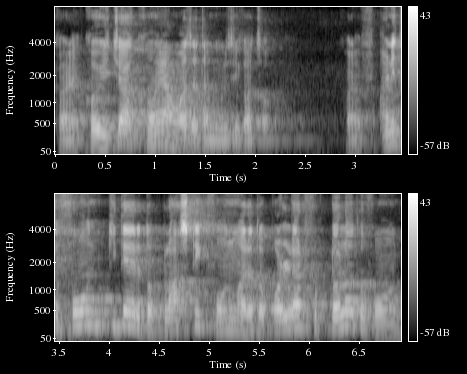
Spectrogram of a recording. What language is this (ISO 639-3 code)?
kok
